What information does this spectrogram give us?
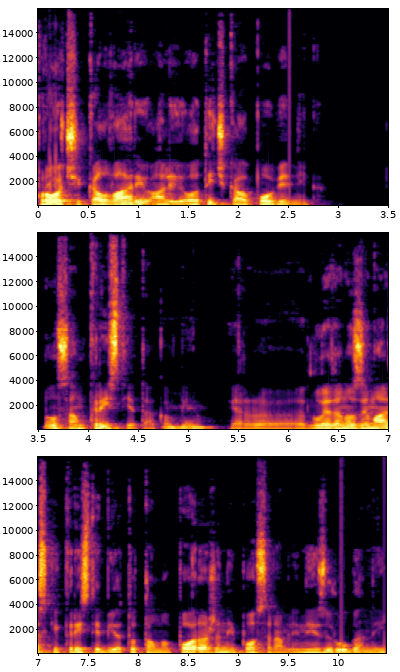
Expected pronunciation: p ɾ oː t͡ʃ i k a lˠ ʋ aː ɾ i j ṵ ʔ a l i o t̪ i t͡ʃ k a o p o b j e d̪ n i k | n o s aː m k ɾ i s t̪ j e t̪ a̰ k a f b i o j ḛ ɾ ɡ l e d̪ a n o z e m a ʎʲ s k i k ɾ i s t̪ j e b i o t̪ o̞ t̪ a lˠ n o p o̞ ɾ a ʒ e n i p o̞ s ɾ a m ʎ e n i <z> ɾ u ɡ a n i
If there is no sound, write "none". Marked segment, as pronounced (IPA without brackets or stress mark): z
